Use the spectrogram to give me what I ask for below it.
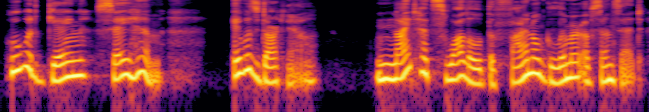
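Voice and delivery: usual speaking voice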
